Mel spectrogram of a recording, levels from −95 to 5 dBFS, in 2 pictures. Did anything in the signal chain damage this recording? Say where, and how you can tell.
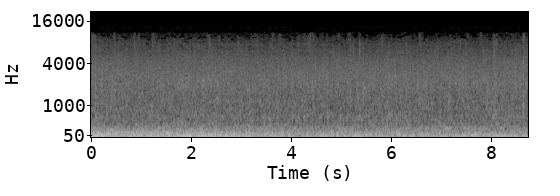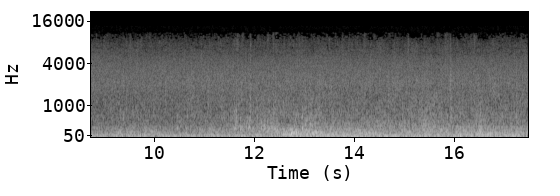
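Yes, there's damaged data in a compressed stream, so the fault sits at the codec stage, in the encoded file or stream before it was decoded. You get two very brief disturbances in the sounds, at about 7.55 s and 10.50 s, each under 20 ms. At both points some of the compressed bytes were corrupted. The decoder hit frames it couldn't read properly, lost sync, and had to hunt for the next valid frame header before playback settled again.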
